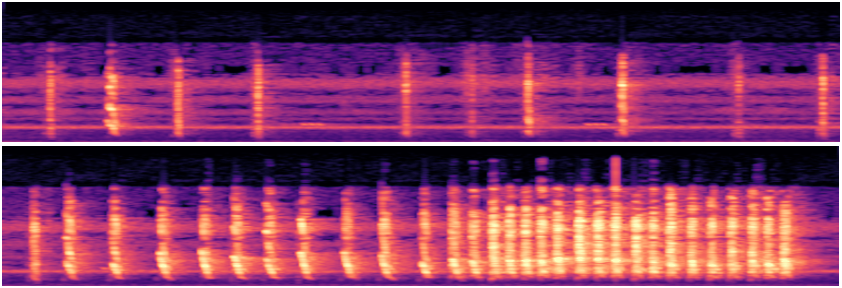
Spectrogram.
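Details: Kapas tembak style song from a lesser green leafbird, opening with spaced single chips about every half second that speed up into a dense, rapid, rattling burst near the end, with a constant thin tone behind.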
